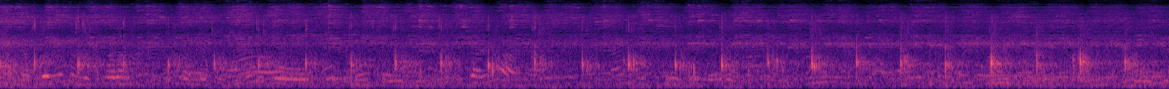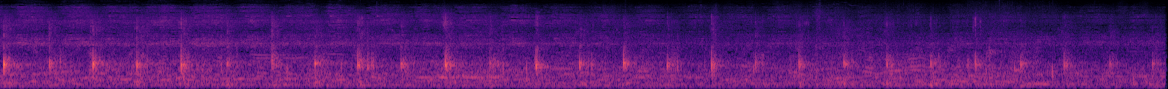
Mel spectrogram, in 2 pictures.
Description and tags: horse-drawn carriage (with bells) passes by, voices
ambiance, city, field-recording, horse-bells, seville, south-spain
